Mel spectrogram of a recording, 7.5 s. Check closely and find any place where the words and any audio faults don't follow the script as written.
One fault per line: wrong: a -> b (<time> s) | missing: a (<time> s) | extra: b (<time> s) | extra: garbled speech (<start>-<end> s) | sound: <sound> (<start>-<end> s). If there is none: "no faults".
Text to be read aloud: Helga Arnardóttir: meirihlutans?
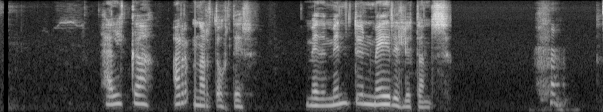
extra: með myndun (3.9 s)
sound: laugh (6.6-7.3 s)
